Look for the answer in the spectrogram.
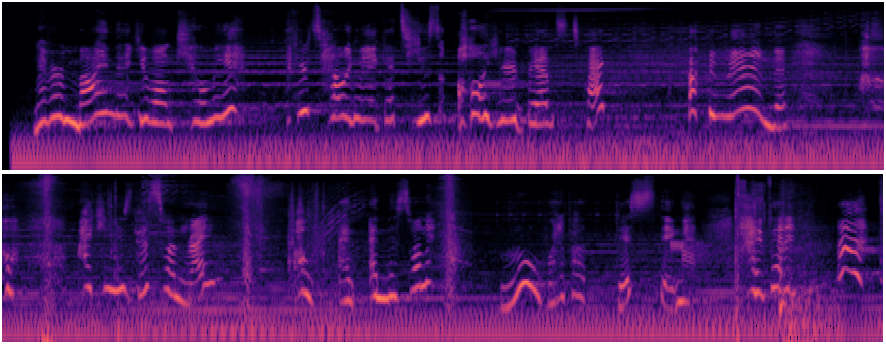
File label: Character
